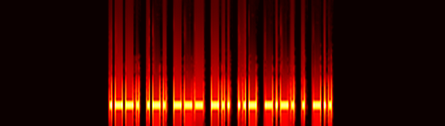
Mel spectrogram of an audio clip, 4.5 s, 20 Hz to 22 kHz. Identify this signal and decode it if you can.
Morse code, heard as a keyed tone, about 45 wpm, 700 Hz. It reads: PRODUCED
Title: ED Suffix - Top 100 Words with Base Words 45wpm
